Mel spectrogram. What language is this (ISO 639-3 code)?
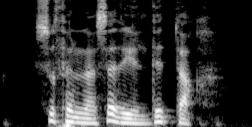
kab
